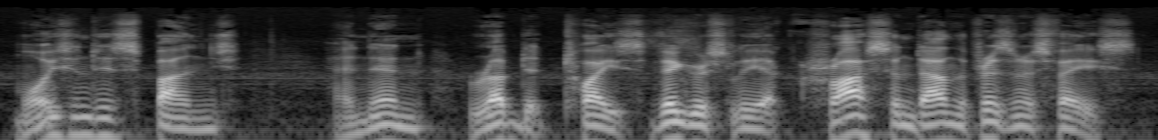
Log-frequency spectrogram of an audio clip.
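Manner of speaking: plain reading voice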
